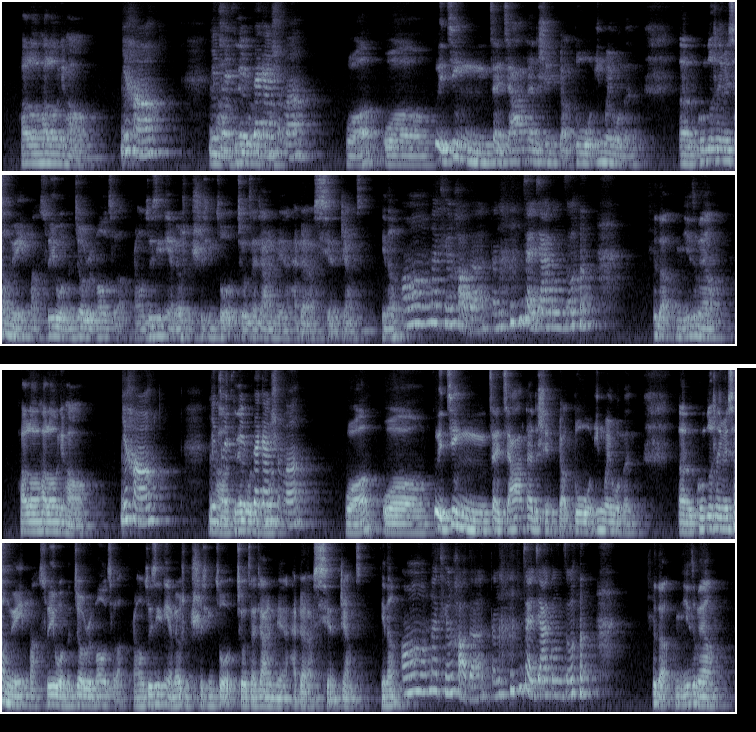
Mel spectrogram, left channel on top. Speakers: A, on the right (about 80°); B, on the right (about 15°).
A: h e l l o h e l l o 你好，
B: 你好，
A: 你好，
B: 你最近在干什么？
A: 今天过得怎么样？我我最近在家待的时间比较多，因为我们呃工作上因为项目原因嘛，所以我们就 remote 了。然后最近也没有什么事情做，就在家里面还比较闲这样子。你呢？
B: 哦，那挺好的，等 <laughs> 在家工作。<laughs>
A: 是的，你你怎么样？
